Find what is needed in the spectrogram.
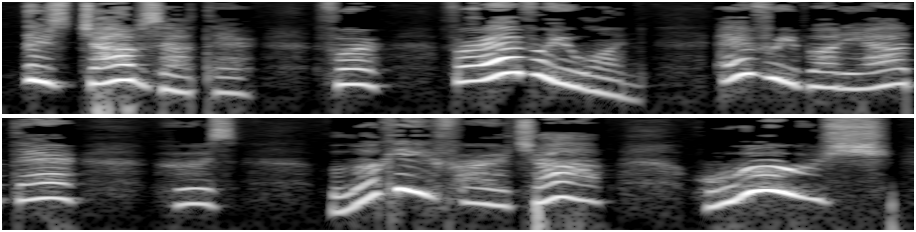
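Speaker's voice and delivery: high airy mock-preachy voice with whooshes; mocking windy optimist. Ranting about airheads, mocks their breezy advice in a high voice. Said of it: "these really windy individuals".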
